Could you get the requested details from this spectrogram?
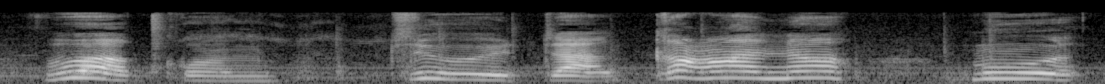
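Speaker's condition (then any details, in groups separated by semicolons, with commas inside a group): Cerebral palsy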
